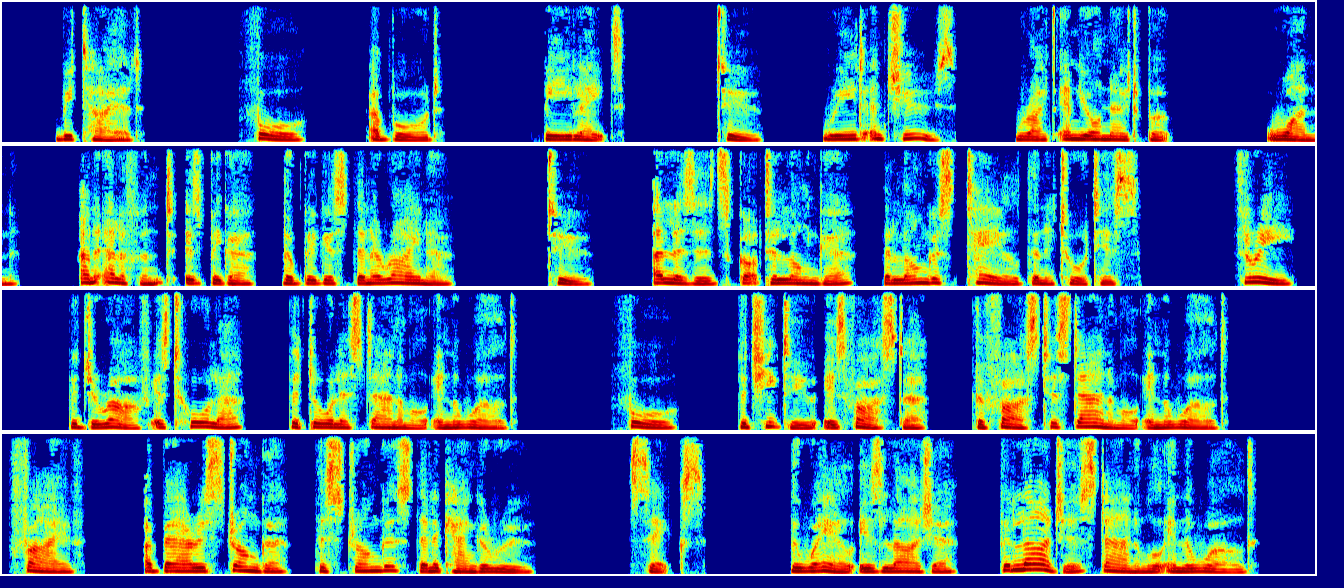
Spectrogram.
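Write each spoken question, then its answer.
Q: An elephant is bigger, the biggest than a rhino.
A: bigger

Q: A lizard's got a longer, the longest tail than a tortoise.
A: longer

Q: The giraffe is taller, the tallest animal in the world.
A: the tallest

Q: The cheetah is faster, the fastest animal in the world.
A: the fastest

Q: A bear is stronger, the strongest than a kangaroo.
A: stronger

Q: The whale is larger, the largest animal in the world.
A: the largest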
